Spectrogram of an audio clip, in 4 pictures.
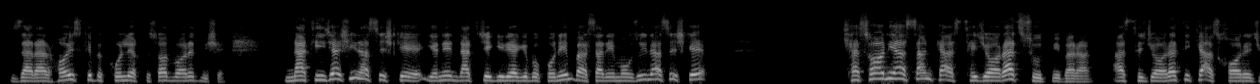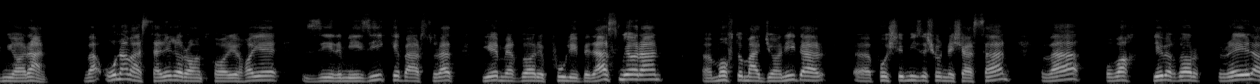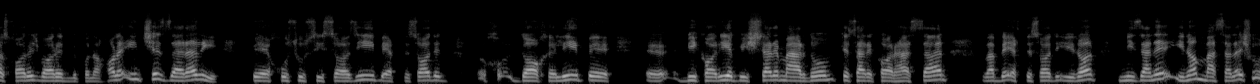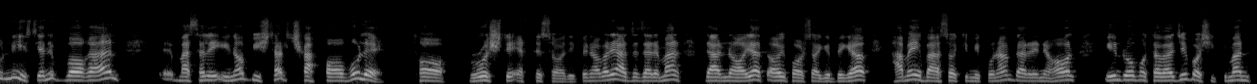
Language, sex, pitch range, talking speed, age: Persian, male, 165-205 Hz, 145 wpm, 60-79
